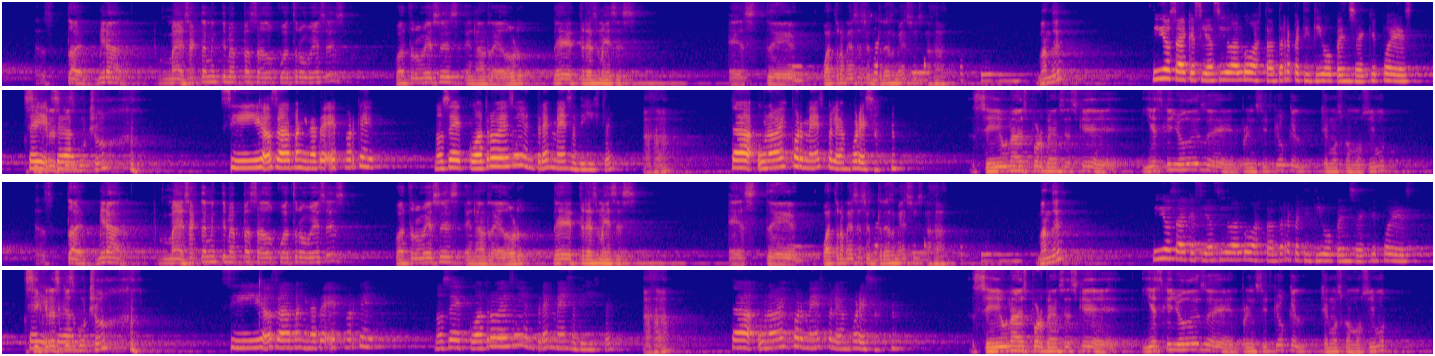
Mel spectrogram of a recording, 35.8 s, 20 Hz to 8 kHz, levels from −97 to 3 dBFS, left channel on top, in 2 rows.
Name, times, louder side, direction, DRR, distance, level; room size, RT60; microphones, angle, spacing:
voice 1, 0.4-1.6 1.9-4.3 4.9-7.9 9.1-11.9 12.9-13.4 18.2-19.7 25.9-26.4 30.0-31.9 32.1-35.2, right 2 dB, 15° right, 12 dB, 0.5 m, -35 dB
voice 2, 12.2-12.8 14.4-17.6 18.2-18.8 20.7-22.6 23.3-25.6 27.0-28.9, left 7 dB, 75° left, 16 dB, 0.4 m, -29 dB
28.0 x 9.7 x 4.4 m, 3.0 s
head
